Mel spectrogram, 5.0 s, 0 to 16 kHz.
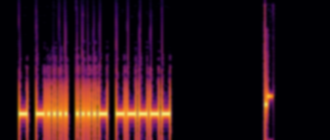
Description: Morse code, heard as a keyed tone, about 28 wpm, 700 Hz. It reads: T640
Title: Numbers - Contest Style - 4-Digit 28wpm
